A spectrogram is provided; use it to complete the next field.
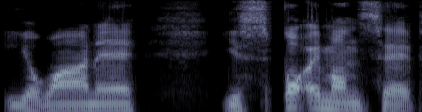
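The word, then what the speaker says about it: Ioane: second name is spelled I O A N E pronounced Yawwani.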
